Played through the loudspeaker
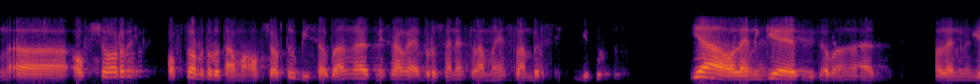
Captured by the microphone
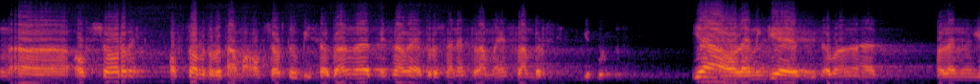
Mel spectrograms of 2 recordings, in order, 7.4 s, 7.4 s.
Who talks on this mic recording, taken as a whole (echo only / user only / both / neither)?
echo only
